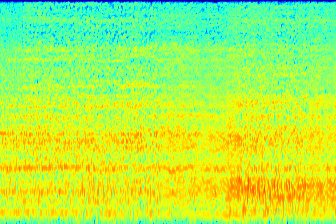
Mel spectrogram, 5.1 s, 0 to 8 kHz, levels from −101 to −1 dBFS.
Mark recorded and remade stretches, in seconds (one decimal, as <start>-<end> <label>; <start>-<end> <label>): 0.0-2.4 recorded; 2.4-3.6 remade; 3.6-4.6 recorded; 4.6-5.1 remade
